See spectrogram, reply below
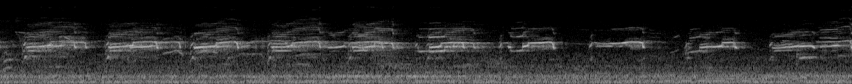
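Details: Bald eagle youngster keeping up a steady squee on a June 2013 afternoon beside an adult eating fish in an old tree; repeated high, wavering, whiny squeals in a near-continuous series over faint rural background noise.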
